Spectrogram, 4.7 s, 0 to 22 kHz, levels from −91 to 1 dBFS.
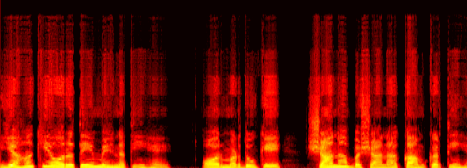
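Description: From start to end, the speech sounds grainy and rough. This is likely Opus compression in its music mode, starved of bits, which fits about 16 kbps.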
